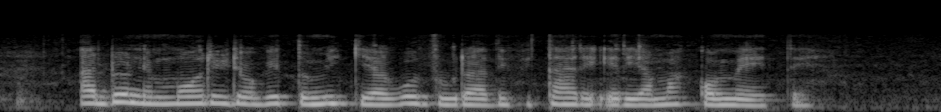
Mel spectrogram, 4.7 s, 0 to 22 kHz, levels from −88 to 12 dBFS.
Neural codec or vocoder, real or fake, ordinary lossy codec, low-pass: codec, 16 kHz, 16 kbps, FreqCodec, smaller model; fake; Opus, 64 kbps; 7.2 kHz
